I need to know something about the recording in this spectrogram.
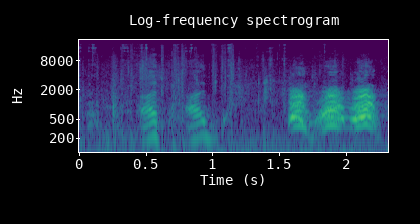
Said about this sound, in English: Here's our dogs again.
